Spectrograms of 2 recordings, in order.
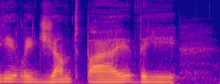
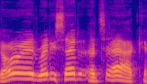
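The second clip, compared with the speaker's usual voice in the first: higher, raised call to attack; battle command; 7 semitones higher than usual. Retold or imitated. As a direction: fire off the order to charge. Brother Blood orders attack.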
